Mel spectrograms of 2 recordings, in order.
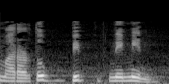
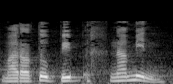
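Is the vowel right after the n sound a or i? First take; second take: i; a. First: The n is followed by an i vowel. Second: The n is followed by an a vowel. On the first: The last two letters both carry the case ending. "dengan i'rab yang pada dua huruf terakhir" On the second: Only the final letter carries the case ending. "Jadi bisa membaca"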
